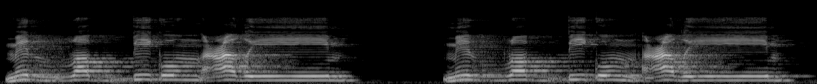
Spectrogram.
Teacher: میم کو را کے ساتھ ملا کر پڑھیں گے، من نہیں بلکہ مر، یہ آگے نون نہیں پڑھا جائے گا، من ربکم عظیم، من ربکم عظیم.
